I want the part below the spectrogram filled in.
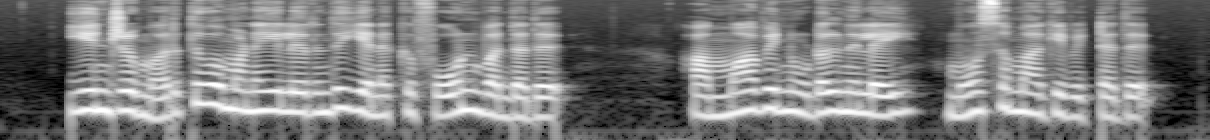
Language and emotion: Tamil, sad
